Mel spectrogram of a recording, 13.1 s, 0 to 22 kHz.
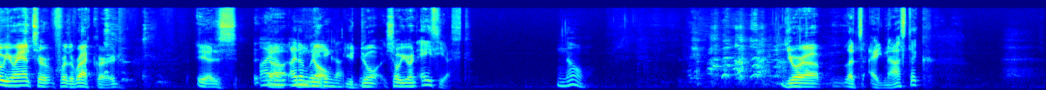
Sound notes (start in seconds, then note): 7.7 some chuckles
